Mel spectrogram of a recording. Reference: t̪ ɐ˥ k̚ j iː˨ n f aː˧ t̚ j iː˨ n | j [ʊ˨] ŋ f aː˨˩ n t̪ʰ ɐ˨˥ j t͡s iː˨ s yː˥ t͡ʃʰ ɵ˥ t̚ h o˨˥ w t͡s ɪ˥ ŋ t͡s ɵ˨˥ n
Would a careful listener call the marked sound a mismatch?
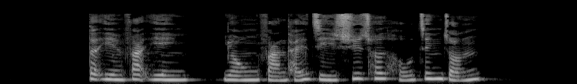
no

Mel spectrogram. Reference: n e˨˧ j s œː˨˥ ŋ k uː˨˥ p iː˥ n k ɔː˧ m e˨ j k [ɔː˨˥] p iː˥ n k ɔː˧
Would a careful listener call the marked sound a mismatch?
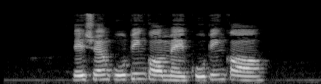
yes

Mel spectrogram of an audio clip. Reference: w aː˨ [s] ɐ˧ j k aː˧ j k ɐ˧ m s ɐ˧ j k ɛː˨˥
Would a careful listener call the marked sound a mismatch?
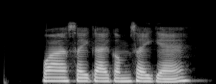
no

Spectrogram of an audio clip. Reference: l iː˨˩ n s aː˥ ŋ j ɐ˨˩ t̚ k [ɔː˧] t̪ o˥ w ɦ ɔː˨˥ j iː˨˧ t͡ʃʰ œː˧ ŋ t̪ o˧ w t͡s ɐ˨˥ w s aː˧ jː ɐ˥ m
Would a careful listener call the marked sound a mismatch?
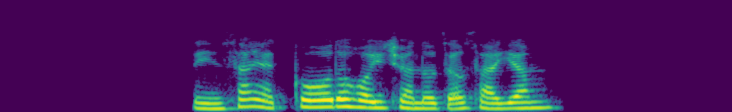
yes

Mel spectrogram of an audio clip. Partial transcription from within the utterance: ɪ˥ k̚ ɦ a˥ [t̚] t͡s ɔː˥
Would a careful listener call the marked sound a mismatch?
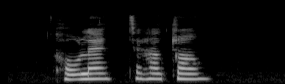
yes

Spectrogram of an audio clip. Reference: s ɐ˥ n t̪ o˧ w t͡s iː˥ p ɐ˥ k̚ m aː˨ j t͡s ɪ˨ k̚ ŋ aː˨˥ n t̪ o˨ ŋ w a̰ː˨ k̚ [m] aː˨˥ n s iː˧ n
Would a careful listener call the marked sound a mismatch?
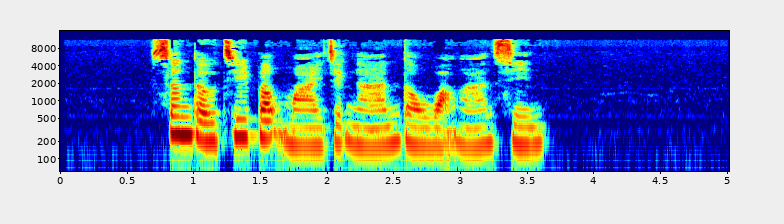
yes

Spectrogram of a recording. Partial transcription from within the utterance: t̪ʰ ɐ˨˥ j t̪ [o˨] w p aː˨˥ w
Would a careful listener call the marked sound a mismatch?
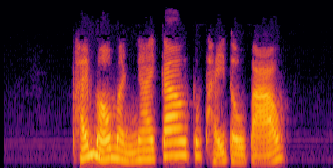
no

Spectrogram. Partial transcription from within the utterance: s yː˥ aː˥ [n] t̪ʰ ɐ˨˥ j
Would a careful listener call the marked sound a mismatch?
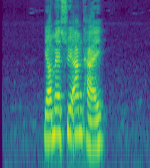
yes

